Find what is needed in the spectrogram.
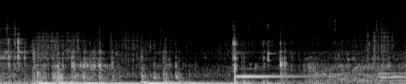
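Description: Underwater noise on a dive camera: a low rumble of moving water with scattered crackles and clicks of bubbles, and a short steady tone a little past halfway.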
